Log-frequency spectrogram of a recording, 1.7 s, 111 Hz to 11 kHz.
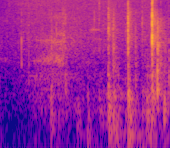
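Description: A kitchen cabinet door beside the stove in a 2019 Newmar Bay Star 3226 Class A motorhome is handled, giving a few soft knocks and a short sliding clatter near the end, fairly close.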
